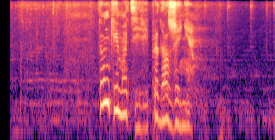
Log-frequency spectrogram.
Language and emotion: Russian, neutral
